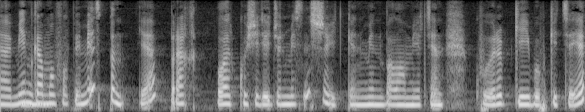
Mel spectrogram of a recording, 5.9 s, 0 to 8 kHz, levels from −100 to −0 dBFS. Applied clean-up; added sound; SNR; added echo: none; none; none; none.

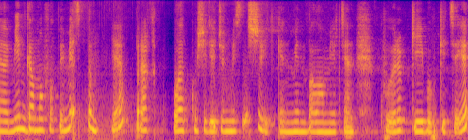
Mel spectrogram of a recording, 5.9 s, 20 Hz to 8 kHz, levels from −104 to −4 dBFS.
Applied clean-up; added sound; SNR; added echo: neural separator model SepFormer DNS4.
